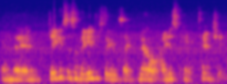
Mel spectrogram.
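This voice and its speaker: A woman's voice: fairly high pitch, fairly even intonation, fast talker, low-quality recording. A woman co-hosting a podcast, discussing a book casually in a playful, sarcastic, slangy way. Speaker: podcast co-host.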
